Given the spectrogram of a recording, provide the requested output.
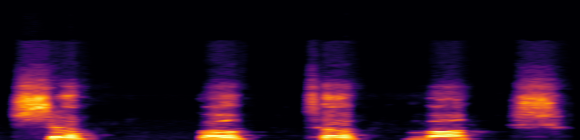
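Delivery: "Sh, b, t, m, sh" one by one, with pauses; isolated letter sounds. Shown as a demonstration. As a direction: sound out "Sh, b, t, m, sh" as short separate consonants, no ah. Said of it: "I put an ah after everything".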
